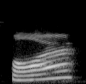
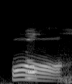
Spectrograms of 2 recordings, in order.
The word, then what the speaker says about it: four: OR is pronounced like oh, not Oh. aw. Okay. So just like in tension, it's not ea. So in OR, it's oh, not aw. So Four.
